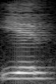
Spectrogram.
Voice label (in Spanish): "hiel", Silabas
